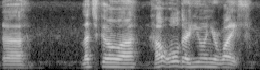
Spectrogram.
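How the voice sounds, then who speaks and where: A man in his forties co-hosting a casual live stream, reading viewer comments aloud in a halting way with lots of fillers. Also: on the high side, sharp tone. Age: 40s.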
